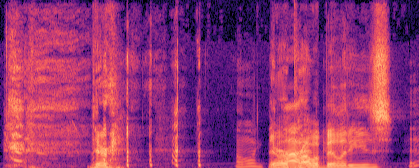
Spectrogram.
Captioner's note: laughs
